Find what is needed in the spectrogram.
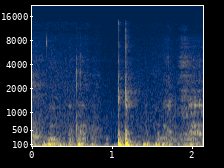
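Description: Logitech T630 Ultrathin Touch Mouse clicking: two quick, faint clicks close together about a second in, with a few lighter ticks around them.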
